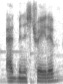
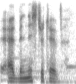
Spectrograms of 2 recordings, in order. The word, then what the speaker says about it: administrative: the first syllable then we have two acceptable forms we have administrative or administrative so so they have different stresses as well then we have this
